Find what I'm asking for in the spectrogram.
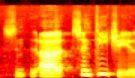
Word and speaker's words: Syntyche: Syntyche is how you pronounce it, I believe.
